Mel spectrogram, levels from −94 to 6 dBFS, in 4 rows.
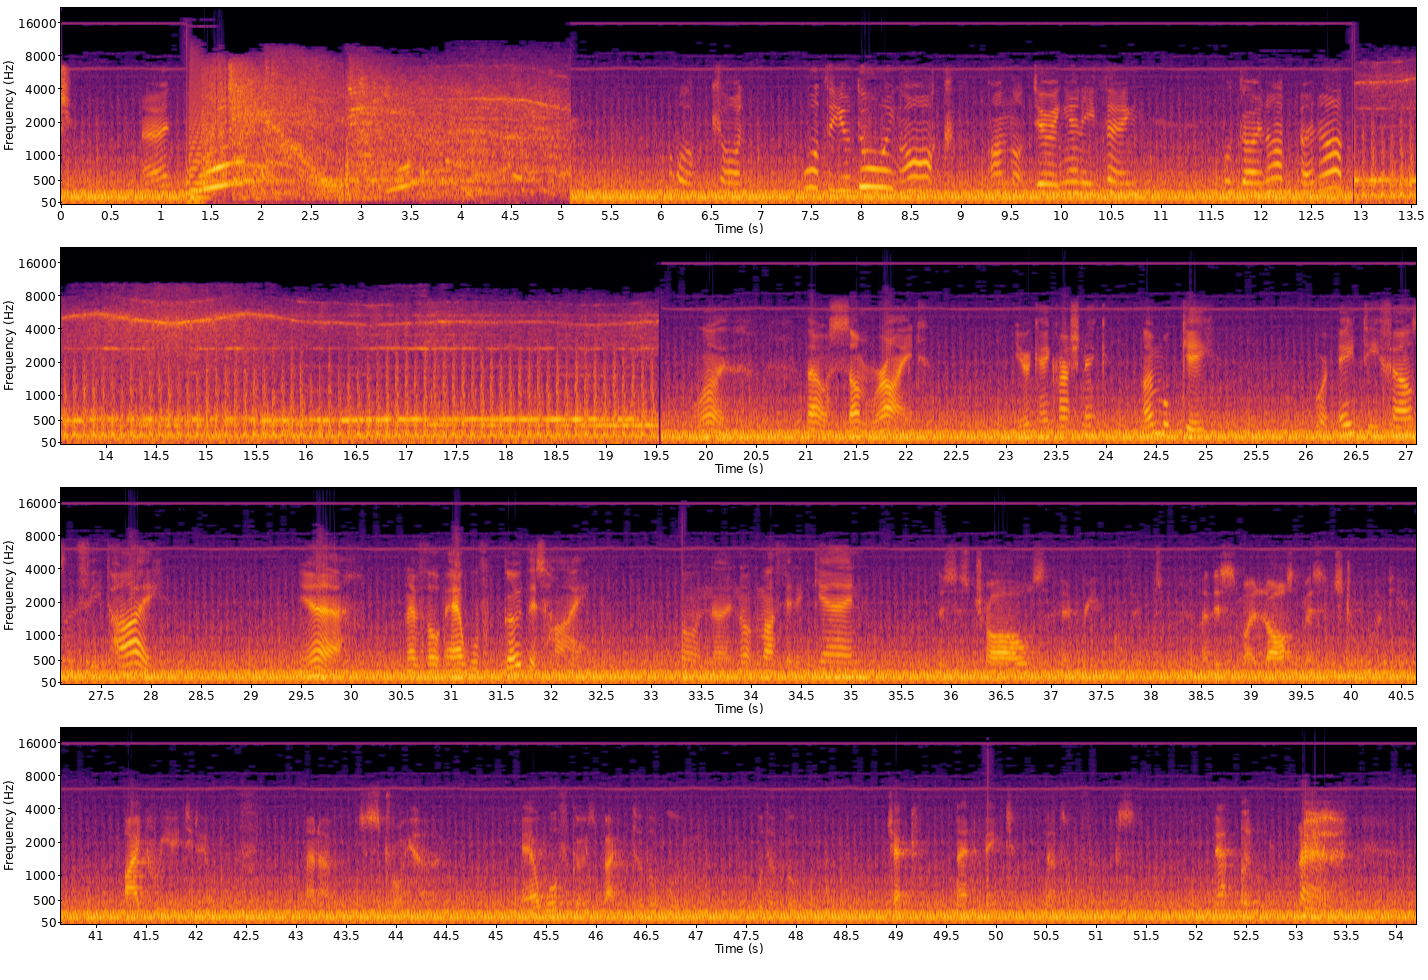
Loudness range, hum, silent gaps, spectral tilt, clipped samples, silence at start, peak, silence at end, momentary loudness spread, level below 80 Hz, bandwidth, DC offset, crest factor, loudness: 2 LU; none; none; -6.5 dB/octave; under 0.1%; 0 s; 0 dBFS; 0 s; 4 LU; -26 dBFS; 16.5 kHz; under 0.1%; 12 dB; -13 LUFS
